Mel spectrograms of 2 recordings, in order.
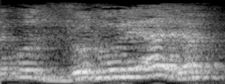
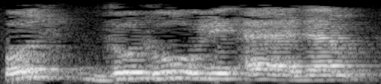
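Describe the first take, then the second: First: The s disappears and becomes a j. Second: A hissing s is followed by a hard j. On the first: The speaker calls it wrong. "فينطقونها جيما ... ويخفون السين" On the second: The speaker calls it right. "ينطق بالسين ساكنة غير مقلقلة ثم يصحبها صفيرها ثم ينطق بالجيم شديدة"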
